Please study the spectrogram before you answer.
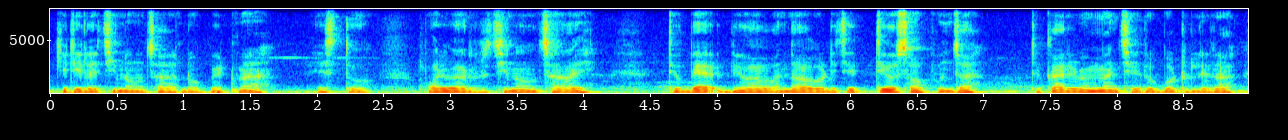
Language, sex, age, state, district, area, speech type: Nepali, male, 18-30, West Bengal, Darjeeling, rural, spontaneous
